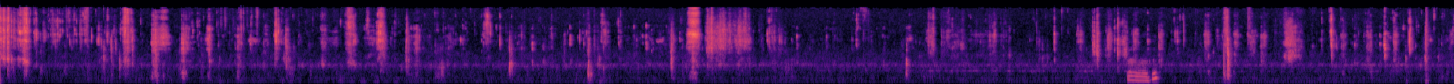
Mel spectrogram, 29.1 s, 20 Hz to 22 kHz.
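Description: Close-miked chewing and crunching of fried fast food, with many short wet mouth clicks and smacks. A brief falling vocal sound, like a hum, comes about 23 seconds in.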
